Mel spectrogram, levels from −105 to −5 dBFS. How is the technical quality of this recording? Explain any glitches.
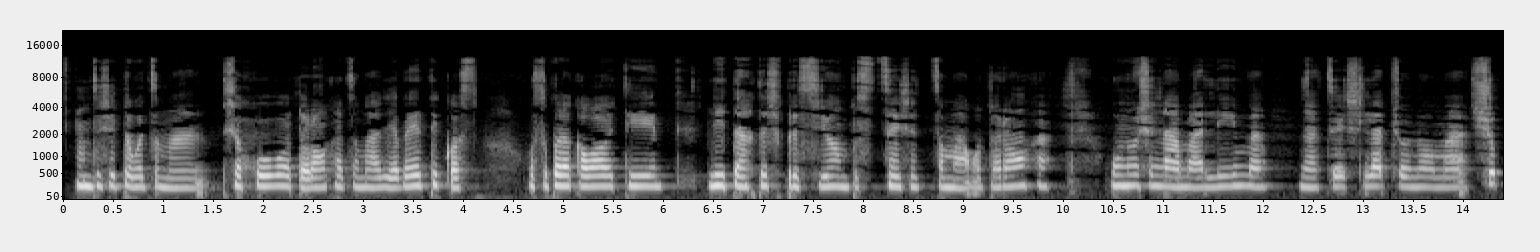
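The recording has two faults, and both run through the whole clip.

From start to end, channels drifting apart cause slow flanging. Two sources on separate clocks differ by roughly 200 ppm. Their delay slides to about 2 ms, so comb notches sweep when summed to mono.

Throughout, the treble is plainly damaged, with gritty, metallic s sounds. The likely cause is HE-AAC compression at a low bitrate, around 16 kbps. The upper band is rebuilt from copied lower bands, so harmonics misalign.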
